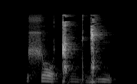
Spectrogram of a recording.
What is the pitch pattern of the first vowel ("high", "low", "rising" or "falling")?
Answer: falling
